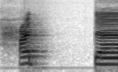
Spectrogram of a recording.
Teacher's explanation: हत्ता हलकिया पढ़ी जाएगी। ता मुशदिद है तो इसको हमने प्रेशर के साथ पढ़ना है। उसके ऊपर खड़ी ज़बर है तो खड़ी ज़बर हो, खड़ी ज़ेर हो या उल्टी पेश हो तो यह आम ज़बर से पेश के मुकाबले में एक अलिफ की मिकदार लंबे अदा किए जाते हैं।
